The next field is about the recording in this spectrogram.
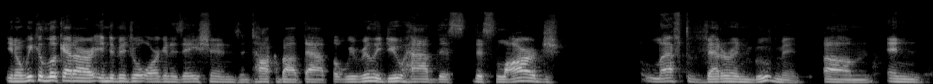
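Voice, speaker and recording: A man moderating an online panel, friendly and halting, with many fillers as he hands over to the next speaker. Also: medium pitch.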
